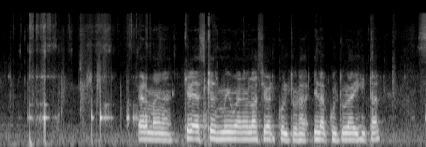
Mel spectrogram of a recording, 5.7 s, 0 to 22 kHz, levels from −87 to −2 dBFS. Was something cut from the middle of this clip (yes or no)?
no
